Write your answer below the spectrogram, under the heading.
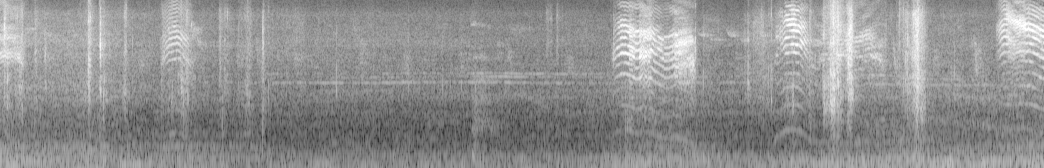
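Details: A kitten making a roaring, growly call, known locally as ngeroweng. Several wavering, warbling meows cluster in the second half over a steady hiss of background noise, with a few faint clicks earlier.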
